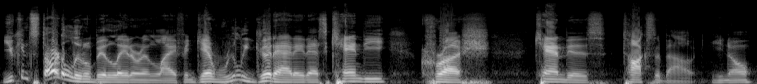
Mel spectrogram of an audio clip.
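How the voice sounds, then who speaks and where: A man's voice: fairly low pitch, sing-song, normal speed, a bit bright, smooth, no room sound. A man from Toronto hosting a podcast in a casual, conversational interview style. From Toronto, Canada.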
